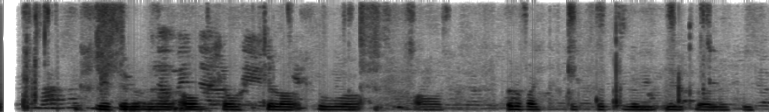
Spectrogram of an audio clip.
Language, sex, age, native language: Icelandic, male, 18-19, Icelandic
